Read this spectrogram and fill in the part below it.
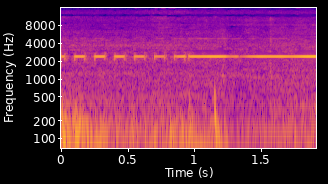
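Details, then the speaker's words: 2013 Lexus RX450h hybrid, ex-flood auction car, in reverse gear: quick high-pitched parking sensor beeps about twelve a second, merging into a solid tone as the obstacle nears; front and rear parking sensors working normally. "включить заднюю передачу вот там что то есть работать парктроники и вперед назад также заводит мотор"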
